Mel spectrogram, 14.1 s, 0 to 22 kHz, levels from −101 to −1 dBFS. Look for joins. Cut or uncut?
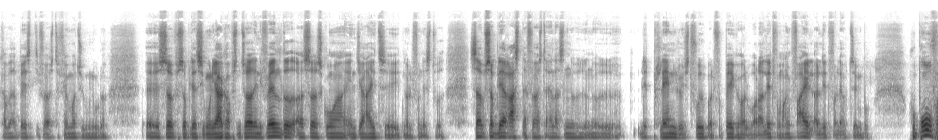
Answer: uncut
